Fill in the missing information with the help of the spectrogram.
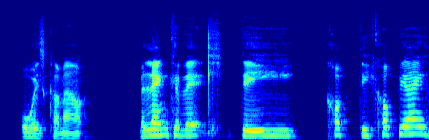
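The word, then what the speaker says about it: De Cuyper: Milenkovic, De Copier. How do I say his name? Kuiper. De Kuiper.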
